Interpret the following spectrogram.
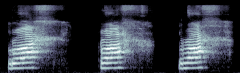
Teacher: हा साकिन आ गया, सांस और आवाज दोनों जारी। ठीक है, रह, रह, राह, ये करना है ठंडी सांस के साथ।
